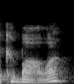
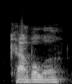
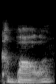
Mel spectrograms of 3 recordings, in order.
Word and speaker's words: Kabbalah: how to pronounce it well I say Kabbalah you've noticed that the word actually has three syllables and I have heard catalysts themselves pronounce the word with the accent on each of them Kabbalah Kabbalah Kabbalah but the standard pronunciation in the dictionary and most American use just to accent the second symbol Kabbalah as I'm doing don't be surprised if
